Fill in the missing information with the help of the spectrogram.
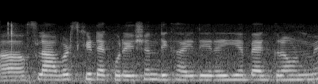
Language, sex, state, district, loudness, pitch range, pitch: Hindi, female, Haryana, Charkhi Dadri, -16 LUFS, 210-225 Hz, 215 Hz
